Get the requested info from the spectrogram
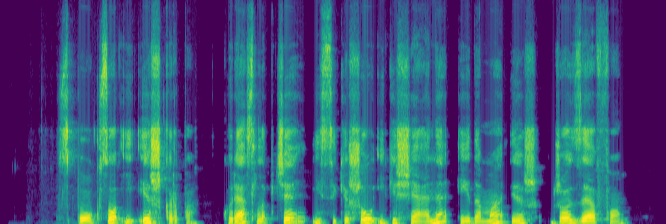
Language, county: Lithuanian, Tauragė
